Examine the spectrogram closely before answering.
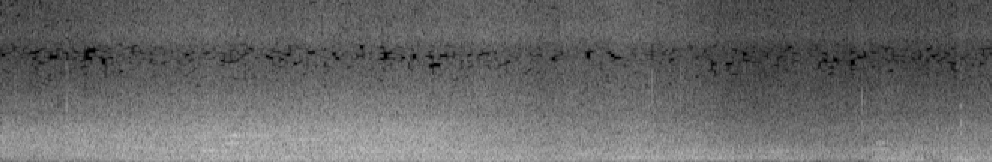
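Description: Sea waves surging against rocks at the mouth of a sea cave, heard from inside the cave: a steady rushing that swells about a second in and eases off a little near the end.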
